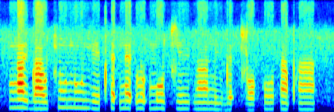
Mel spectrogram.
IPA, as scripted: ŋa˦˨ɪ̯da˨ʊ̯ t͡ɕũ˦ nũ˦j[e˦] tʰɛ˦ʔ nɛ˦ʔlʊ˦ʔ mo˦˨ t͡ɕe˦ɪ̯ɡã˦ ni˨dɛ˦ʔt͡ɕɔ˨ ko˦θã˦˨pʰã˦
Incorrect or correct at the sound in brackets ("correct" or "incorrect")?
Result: incorrect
